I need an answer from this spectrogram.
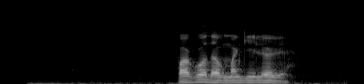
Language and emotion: Russian, neutral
